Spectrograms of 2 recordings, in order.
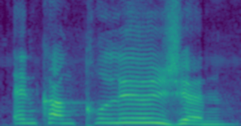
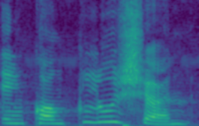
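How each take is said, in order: First: The ending is pronounced zhun. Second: The ending is pronounced shun. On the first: The speaker calls it right. "S I O N sounds jeune mostly" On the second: The speaker calls it wrong. "please do not say Sean"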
